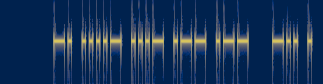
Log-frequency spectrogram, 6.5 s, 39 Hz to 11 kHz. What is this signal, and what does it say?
Morse code, heard as a keyed tone, about 17 wpm, 700 Hz. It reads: N4VWW DE
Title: USA Callsign DE Callsign - 5 Characters - 17wpm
